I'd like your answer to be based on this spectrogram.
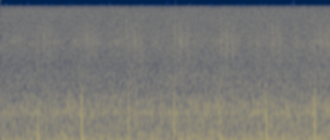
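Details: Seven soft, evenly spaced taps with little resonance, chest percussion deliberately done with the wrong stiff-wrist technique as a teaching example, against low room hum: dull, faint percussion note from incorrect technique.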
